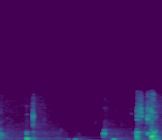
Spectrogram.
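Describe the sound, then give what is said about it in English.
Someone takes small sips of water: a few short, wet slurping bursts separated by quiet pauses, with no talking. “a little water. So a little ASMR action for y'all.”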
